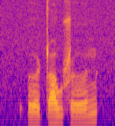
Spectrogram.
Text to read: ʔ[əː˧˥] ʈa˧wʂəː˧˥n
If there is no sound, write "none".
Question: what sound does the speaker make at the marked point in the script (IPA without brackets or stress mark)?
əː˨˩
